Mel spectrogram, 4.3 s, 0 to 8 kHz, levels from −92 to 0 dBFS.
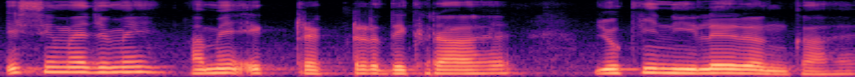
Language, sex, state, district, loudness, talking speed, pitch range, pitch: Hindi, male, Uttar Pradesh, Lalitpur, -14 LUFS, 210 wpm, 145-170 Hz, 155 Hz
